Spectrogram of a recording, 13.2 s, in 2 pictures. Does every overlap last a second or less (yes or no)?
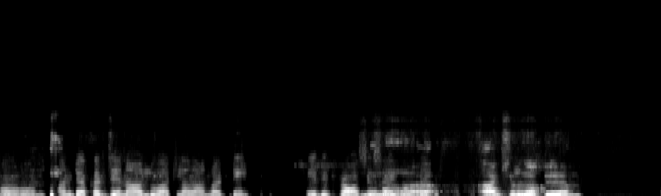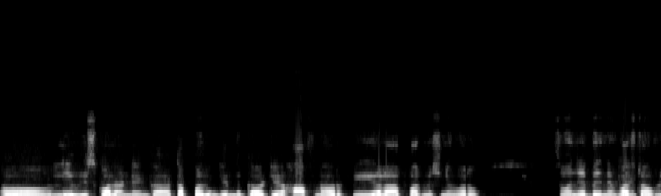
yes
